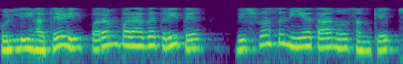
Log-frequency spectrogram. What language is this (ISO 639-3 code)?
guj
